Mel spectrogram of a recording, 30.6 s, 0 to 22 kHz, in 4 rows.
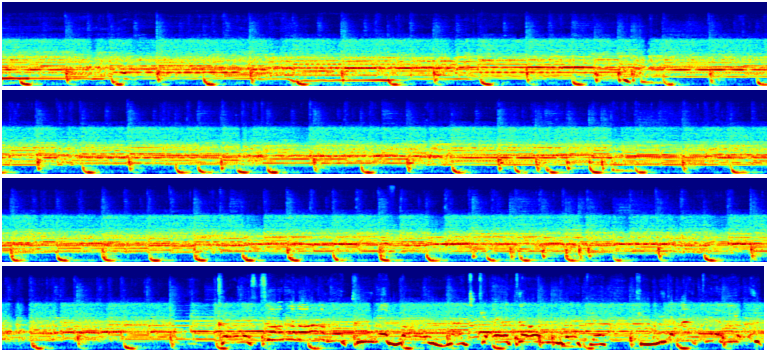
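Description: Instrumental break of a rock song demo: electric guitar and bass over a steady drum beat, with no singing. The band grows louder about 25 seconds in.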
